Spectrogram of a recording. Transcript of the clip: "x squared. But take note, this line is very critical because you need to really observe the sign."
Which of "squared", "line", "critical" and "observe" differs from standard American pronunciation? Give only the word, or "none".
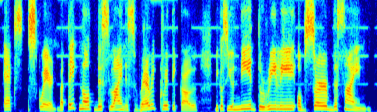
observe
